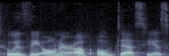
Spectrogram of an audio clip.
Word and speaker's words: O'Desious: is the owner of Odysseus Custom Designs I said did I say it right yep I said it right okay I just got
